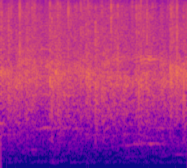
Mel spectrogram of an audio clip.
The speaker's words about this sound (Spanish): Denle un fuerte aplauso a mi rey Jesucristo esta tarde.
